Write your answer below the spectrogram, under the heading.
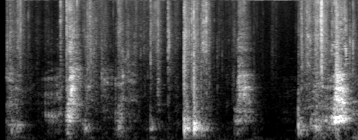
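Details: A Rottweiler attacking a cardboard box gives short, rough growls and gruff bursts in uneven, repeated bouts.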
